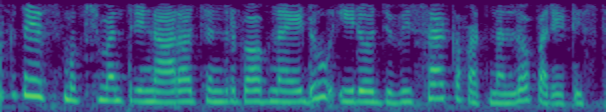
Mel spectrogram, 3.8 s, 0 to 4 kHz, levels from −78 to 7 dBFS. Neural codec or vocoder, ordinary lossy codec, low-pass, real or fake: vocoder, 44.1 kHz, 128 mel bands, Pupu-Vocoder; none; 3.6 kHz; fake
